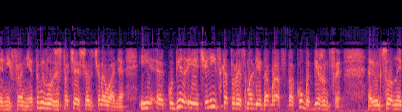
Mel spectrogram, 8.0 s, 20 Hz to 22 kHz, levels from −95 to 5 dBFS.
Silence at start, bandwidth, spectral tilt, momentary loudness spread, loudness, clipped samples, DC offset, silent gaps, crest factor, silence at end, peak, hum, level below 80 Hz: 0 s; 5.6 kHz; -7.5 dB/octave; 7 LU; -15 LUFS; under 0.1%; under 0.1%; none; 12 dB; 0 s; -4 dBFS; none; -46 dBFS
